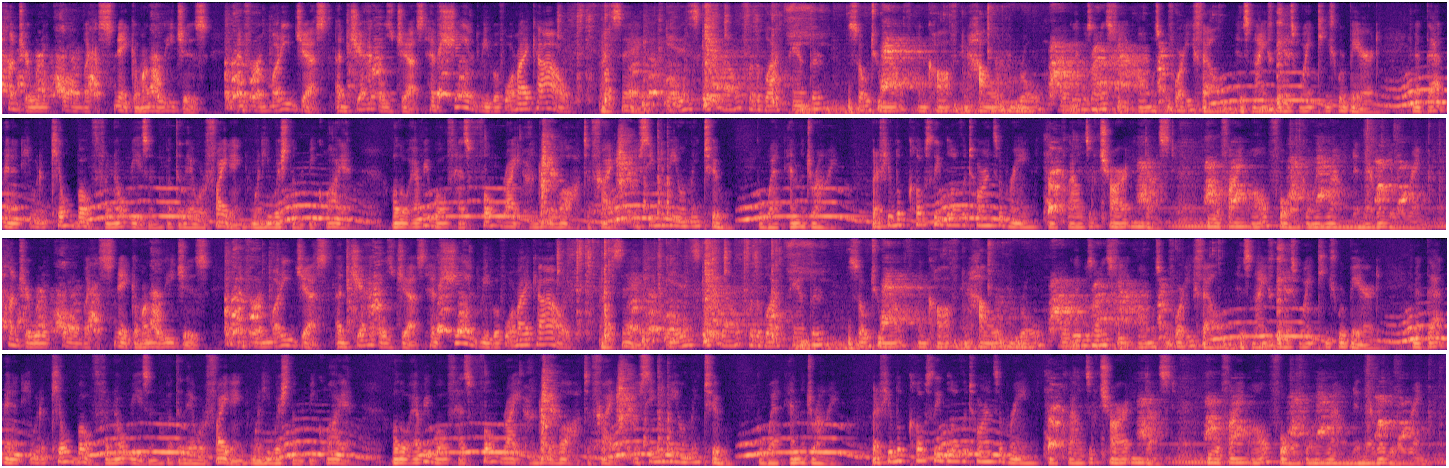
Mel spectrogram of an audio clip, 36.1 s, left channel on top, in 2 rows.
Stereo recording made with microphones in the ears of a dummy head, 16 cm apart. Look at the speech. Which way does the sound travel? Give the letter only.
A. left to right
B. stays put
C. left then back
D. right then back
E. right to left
B.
